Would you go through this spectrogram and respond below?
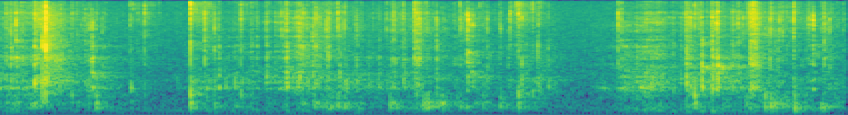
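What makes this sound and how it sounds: A hand-sized, solid beige bar of dry soap is held in the hand and carved with a metal utility-knife blade, scraping off crumbly flakes. Quick, dry, bright crackling scrapes follow one another, with a brief quiet gap about three seconds in before the carving resumes.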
